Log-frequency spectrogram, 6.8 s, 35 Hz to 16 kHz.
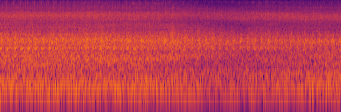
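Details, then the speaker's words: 1999 Ford F150 4.2L, codes P0174 and P0340, raw fuel smell: uneven lumpy idle with engine shaking, irregular stumble and soft exhaust pops and backfires; misfire caused by crossed spark plug wires. "That's a symptom that this truck is putting out there right now. This rough idle. Misfiring, backfiring."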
